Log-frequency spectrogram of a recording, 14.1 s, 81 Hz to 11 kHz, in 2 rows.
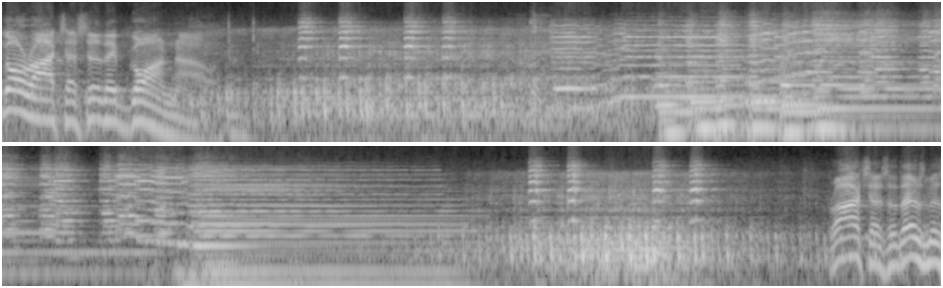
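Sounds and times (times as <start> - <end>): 
speech: 0.0 - 1.9, 5.1 - 6.3, 13.3 - 14.0
old car engine sputtering and wheezing trying to start: 0.0 - 14.0.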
